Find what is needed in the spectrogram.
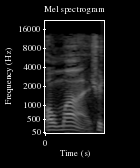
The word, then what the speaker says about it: Homage: The great people at Homage, which I'm reliably informed that's how you say it over here.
